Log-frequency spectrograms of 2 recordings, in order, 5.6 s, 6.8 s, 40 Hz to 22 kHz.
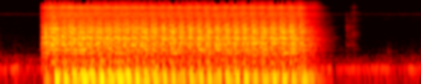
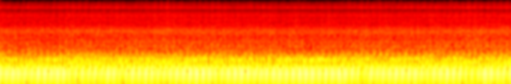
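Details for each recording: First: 1984 Honda CB700SC Nighthawk in for carb issues; choke tried at full and half, and the gas smells old. The starter churns in a quick, even rhythm for about four seconds without catching. No start. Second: 1984 Honda CB700SC Nighthawk four-cylinder after carb cleaning, fast idle about 1400 rpm, slightly high, held while warming up to clear fouled spark plugs; steady even low thrum, no misses or knocks, healthy.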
